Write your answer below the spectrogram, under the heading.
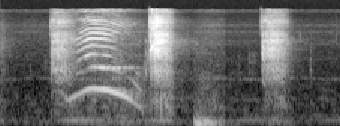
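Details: Kitten giving one clear arched meow, rising then falling, followed by a few short broadband clicks and a low thump.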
